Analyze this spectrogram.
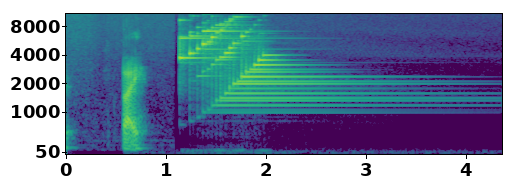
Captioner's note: chime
